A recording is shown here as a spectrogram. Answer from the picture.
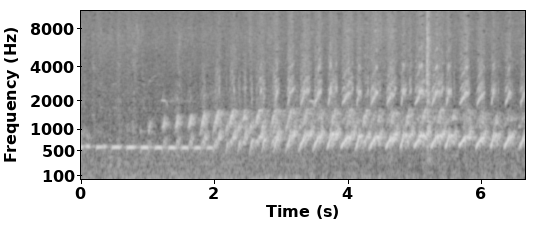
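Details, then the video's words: Southern yellow-billed hornbill (Tockus leucomelas) in Kruger National Park, South Africa, gives a level hollow note, then a fast run of clucking, hooting notes, about two per second, building in intensity. "Southern Yellow-billed Hornbill Bird Call"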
